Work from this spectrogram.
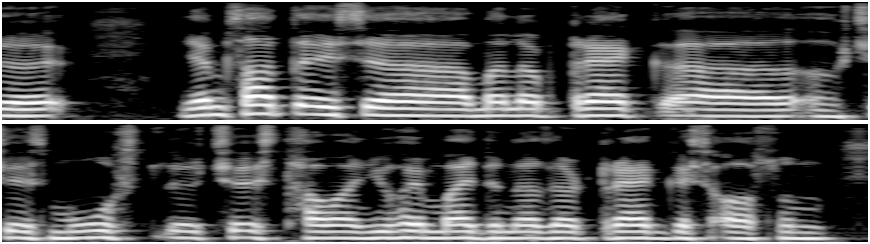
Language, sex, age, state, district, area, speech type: Kashmiri, male, 45-60, Jammu and Kashmir, Ganderbal, rural, spontaneous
